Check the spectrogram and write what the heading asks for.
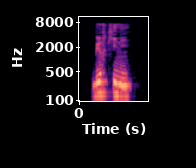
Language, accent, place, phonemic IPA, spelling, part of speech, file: French, France, Lyon, /byʁ.ki.ni/, burkini, noun, LL-Q150 (fra)-burkini.wav
- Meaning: a burkini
